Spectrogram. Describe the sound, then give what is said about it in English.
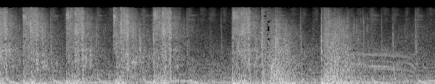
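Loud gunfire at close range, many firearms pouring shots at people on a slowly moving river raft, heard as a dense volley of sharp cracks and booms in rapid, uneven succession. “Most of the men with firearms were able to open fire at close range, pouring lead at them.”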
